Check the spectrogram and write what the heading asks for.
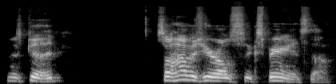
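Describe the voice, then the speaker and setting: Bright-voiced man chatting outdoors. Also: on the high side, animated, normal speed, slightly rough. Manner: rambling, self-correcting, chatty. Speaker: host of a live outdoors channel. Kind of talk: casual live-stream chat. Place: outdoors, chilly. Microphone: camera he angles himself.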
